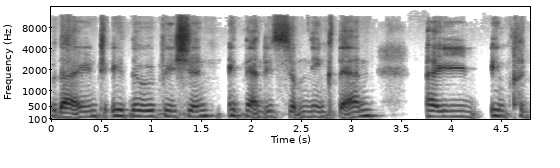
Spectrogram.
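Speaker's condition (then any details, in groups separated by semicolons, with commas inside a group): Deafness; speaks for self, also uses sign language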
